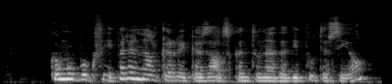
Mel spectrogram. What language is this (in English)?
Catalan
